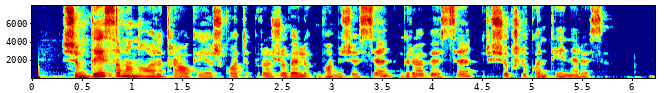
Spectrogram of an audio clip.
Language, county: Lithuanian, Šiauliai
